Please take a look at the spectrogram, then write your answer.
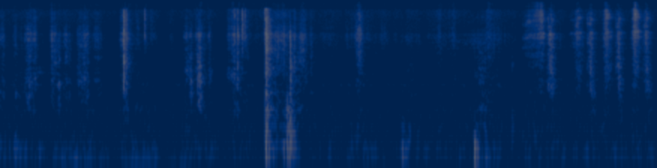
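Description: Scissors cut through craft material in a quiet room with short, faint snips and rustles in an irregular rhythm, including a sharper snip near the middle and a denser run of cuts toward the end.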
